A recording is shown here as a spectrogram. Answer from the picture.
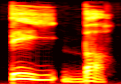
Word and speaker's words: Pays-Bas: Les Pays-Bas. Final S here, not pronounced. Same thing here. Pays, and then bas.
